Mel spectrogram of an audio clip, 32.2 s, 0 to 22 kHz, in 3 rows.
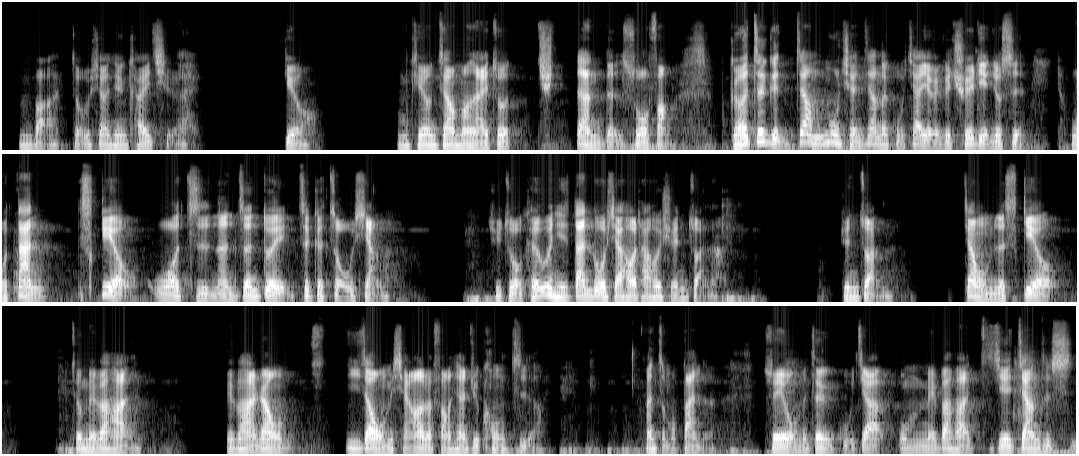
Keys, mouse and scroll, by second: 0.6-3.6 drag, 5.9-6.3 middle drag, 6.3 ctrl+z, 6.7-7.1 scroll down 2, 7.1-10.2 middle drag, 12.0 click, 15.5 ctrl+z, 17.4 click, 18.1 ctrl+z, 18.9 click, 20.9 click, 22.2 ctrl+z, 22.8-25.4 drag, 26.7 ctrl+z, 27.3 ctrl+z, 27.5 ctrl+z.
